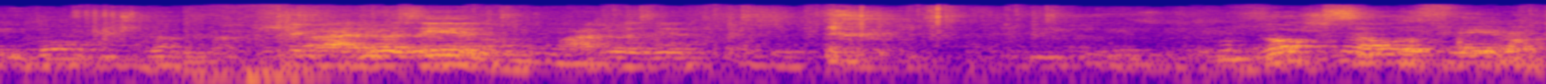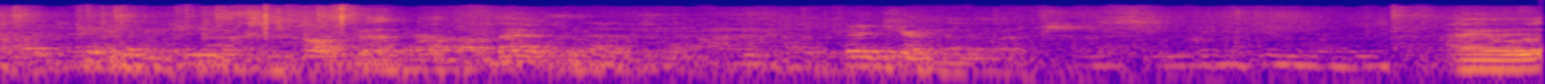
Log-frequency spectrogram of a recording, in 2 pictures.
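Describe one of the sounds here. Men talk nearby in a murmur.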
